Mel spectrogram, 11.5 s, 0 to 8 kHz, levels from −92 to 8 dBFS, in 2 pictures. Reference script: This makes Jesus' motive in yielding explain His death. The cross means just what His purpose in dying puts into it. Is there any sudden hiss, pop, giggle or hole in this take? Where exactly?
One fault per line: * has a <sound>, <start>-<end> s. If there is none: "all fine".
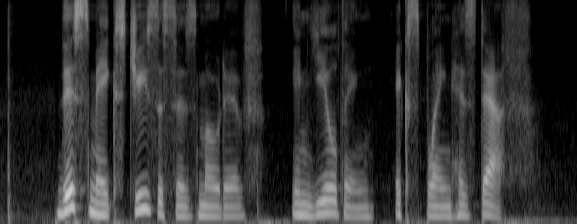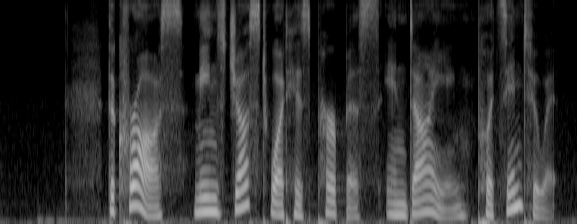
* has a thud, 0.1-0.2 s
